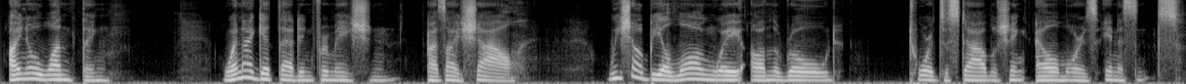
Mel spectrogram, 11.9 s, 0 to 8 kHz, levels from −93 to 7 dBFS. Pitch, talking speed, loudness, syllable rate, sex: 155 Hz, 110 wpm, -18 LUFS, 4.4 syllables/s, male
